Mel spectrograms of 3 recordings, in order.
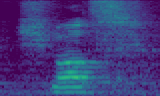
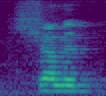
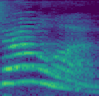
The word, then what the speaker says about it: Shyamalan: Night Schmaltz. Shyamalan. It's pronounced Shyamalan.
